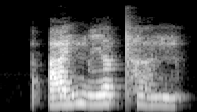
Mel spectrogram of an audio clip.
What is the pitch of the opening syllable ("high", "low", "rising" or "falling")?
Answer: rising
